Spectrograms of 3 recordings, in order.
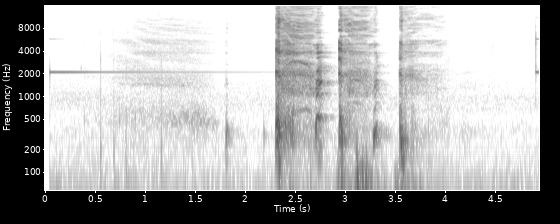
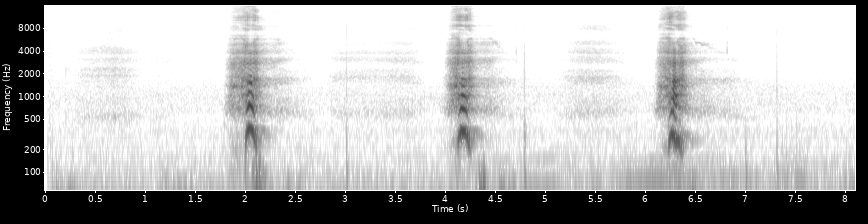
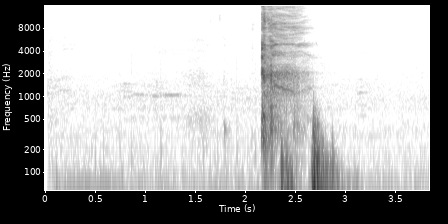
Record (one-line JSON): {"three_cough_length": "4.9 s", "three_cough_amplitude": 5652, "three_cough_signal_mean_std_ratio": 0.34, "exhalation_length": "8.1 s", "exhalation_amplitude": 7122, "exhalation_signal_mean_std_ratio": 0.23, "cough_length": "3.8 s", "cough_amplitude": 5987, "cough_signal_mean_std_ratio": 0.27, "survey_phase": "beta (2021-08-13 to 2022-03-07)", "age": "18-44", "gender": "Female", "wearing_mask": "No", "symptom_cough_any": true, "symptom_change_to_sense_of_smell_or_taste": true, "smoker_status": "Never smoked", "respiratory_condition_asthma": true, "respiratory_condition_other": false, "recruitment_source": "Test and Trace", "submission_delay": "1 day", "covid_test_result": "Positive", "covid_test_method": "RT-qPCR", "covid_ct_value": 16.4, "covid_ct_gene": "ORF1ab gene", "covid_ct_mean": 16.7, "covid_viral_load": "3400000 copies/ml", "covid_viral_load_category": "High viral load (>1M copies/ml)"}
